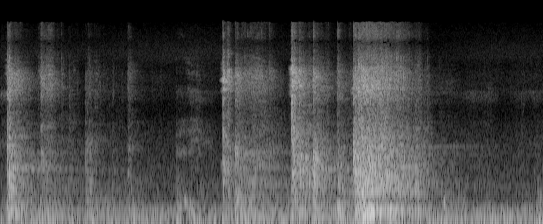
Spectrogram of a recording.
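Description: Metal bunk bed frame clanking and scraping as it is handled: a sharp clatter at the start, then loud scraping bursts from about two to four seconds in. Underneath, a vehicle engine idles steadily.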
